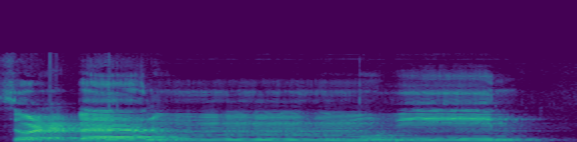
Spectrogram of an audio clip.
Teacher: സുഅ്ബാനുൻ എന്നതിലെ തൻവീൻ ശേഷം മീമാണ് വന്നിട്ടുള്ളത്. ഇത് ഗുന്ന കാമിൽ നൽകി ലയിപ്പിച്ച് മണിക്കുക. സുഅ്ബാനും മുബീൻ. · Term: ഇദ്ഗാം ബിഗുന്ന കാമിൽ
